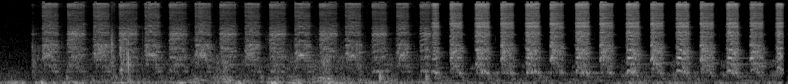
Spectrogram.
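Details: BMW 3 Series E90, rear floating suspension bushing (silent block), before lubricating it by syringe with thick oil: sharp squeak about twice a second in step with the car rocking; dry rear bushing squeaking.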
